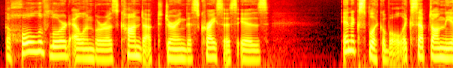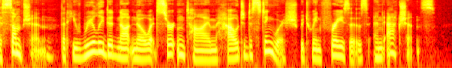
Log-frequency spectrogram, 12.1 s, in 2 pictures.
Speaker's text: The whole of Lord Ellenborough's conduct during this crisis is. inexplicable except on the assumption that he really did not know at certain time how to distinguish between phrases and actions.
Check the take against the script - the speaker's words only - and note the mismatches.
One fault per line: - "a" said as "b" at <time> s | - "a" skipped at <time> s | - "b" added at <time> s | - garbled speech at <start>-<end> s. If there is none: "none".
none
